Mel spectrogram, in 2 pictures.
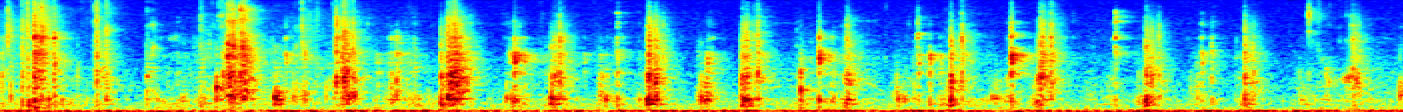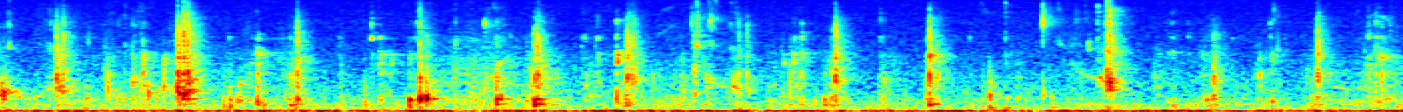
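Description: Close-miked biting and chewing of a chocolate-coated ice cream bar: many sharp crackles as the chocolate shell breaks, dense at first and thinning out toward the end.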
